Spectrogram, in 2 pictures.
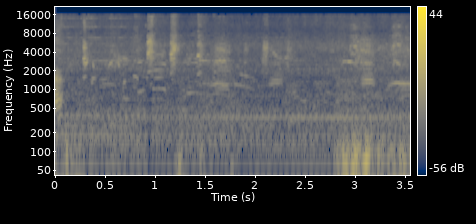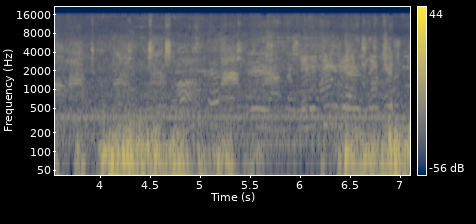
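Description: Geese and ducks among the poultry for sale at Pallavaram's Friday market give a few loud honking bursts from about three seconds on, over steady crowd babble and nearby talk.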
